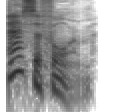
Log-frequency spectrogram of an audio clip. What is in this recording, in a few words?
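"aciform", British English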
